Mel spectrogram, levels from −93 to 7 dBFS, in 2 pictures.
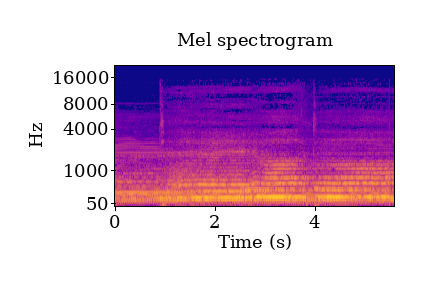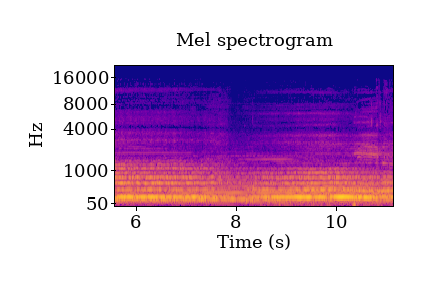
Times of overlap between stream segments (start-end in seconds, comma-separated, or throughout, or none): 5.49-5.51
